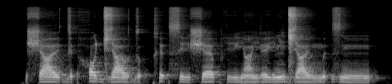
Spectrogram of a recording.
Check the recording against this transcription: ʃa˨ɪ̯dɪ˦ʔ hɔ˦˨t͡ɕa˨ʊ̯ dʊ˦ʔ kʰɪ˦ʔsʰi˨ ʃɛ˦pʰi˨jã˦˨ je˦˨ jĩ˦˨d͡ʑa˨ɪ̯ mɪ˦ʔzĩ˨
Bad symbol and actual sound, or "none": t͡ɕ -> d͡ʑ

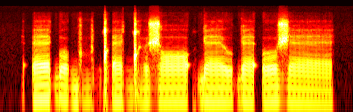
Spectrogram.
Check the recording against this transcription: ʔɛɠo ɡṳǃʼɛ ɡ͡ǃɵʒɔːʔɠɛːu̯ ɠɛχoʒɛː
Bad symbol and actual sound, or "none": χ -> ʔ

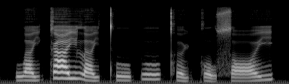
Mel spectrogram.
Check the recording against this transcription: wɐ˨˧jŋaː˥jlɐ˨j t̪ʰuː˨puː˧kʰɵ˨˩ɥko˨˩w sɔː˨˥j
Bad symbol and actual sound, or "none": ŋ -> k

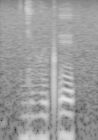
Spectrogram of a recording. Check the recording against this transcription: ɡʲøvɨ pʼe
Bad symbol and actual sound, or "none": ø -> e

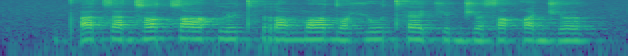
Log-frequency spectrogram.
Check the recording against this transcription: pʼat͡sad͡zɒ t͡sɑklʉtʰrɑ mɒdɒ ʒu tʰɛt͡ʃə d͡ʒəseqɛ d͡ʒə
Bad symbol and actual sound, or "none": none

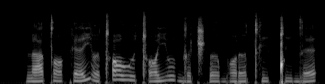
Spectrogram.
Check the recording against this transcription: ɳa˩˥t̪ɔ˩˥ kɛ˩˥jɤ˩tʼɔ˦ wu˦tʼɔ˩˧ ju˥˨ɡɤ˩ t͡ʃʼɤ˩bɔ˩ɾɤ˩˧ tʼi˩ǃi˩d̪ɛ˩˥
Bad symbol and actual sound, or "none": none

